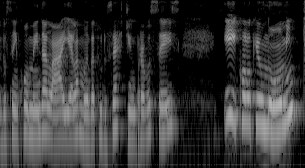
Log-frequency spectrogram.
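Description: Lively in intonation and animated in tone, a woman speaks at a fairly quick pace with a fairly high pitch. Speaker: cake decorator and video host. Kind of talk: tutorial. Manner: fast.

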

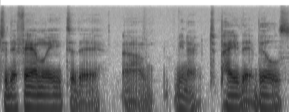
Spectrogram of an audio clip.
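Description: Speaking fairly slowly in an Australian accent, a man has a very deep, low pitch and a dark, mellow tone. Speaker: musician and music teacher. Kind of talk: interview. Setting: home studio. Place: studio. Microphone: lapel.

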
